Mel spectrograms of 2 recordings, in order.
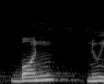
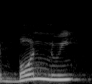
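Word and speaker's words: bonne nuit: bonnie repeat after me you don't separate it don't say bon nui you say bon nui it's as if it's one word next how about you're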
